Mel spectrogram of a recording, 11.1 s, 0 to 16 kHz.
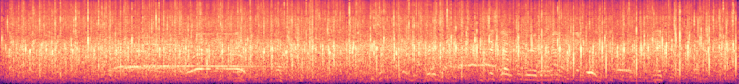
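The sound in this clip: A standing ovation after a Cannes film screening for the final installment of an action series begun in 1996: dense, continuous applause that holds steady and loud throughout, with faint crowd voices mixed in.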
